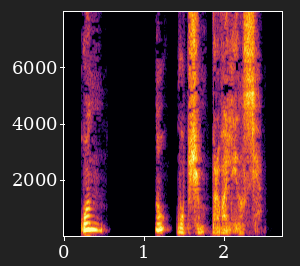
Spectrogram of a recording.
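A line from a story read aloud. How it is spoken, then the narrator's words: Whispered. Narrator (Russian): прошептала Гермиона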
